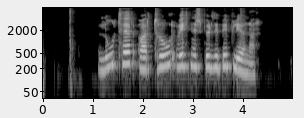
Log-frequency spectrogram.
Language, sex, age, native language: Icelandic, female, 60-69, Icelandic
